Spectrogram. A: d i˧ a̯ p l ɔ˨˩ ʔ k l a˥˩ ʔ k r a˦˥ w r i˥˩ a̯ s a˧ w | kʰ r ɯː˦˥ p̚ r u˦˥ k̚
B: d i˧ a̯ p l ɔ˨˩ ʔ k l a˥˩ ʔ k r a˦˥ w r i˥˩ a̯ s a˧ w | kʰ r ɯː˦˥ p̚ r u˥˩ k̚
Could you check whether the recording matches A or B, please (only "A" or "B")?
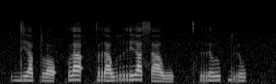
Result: A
